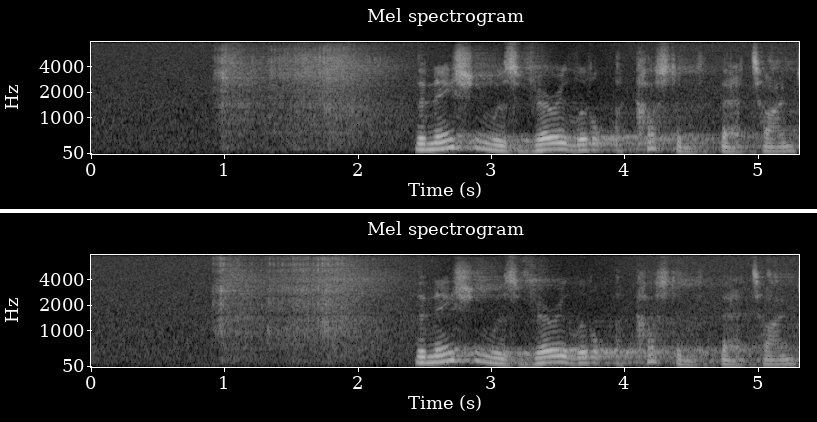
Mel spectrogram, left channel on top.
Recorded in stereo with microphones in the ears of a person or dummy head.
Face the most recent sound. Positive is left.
turn(degrees=20)  # may be behind; listen again after turning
